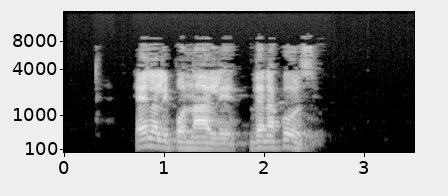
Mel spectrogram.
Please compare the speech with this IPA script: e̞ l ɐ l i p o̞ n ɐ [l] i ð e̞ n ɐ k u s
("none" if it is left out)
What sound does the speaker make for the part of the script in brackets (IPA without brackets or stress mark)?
l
